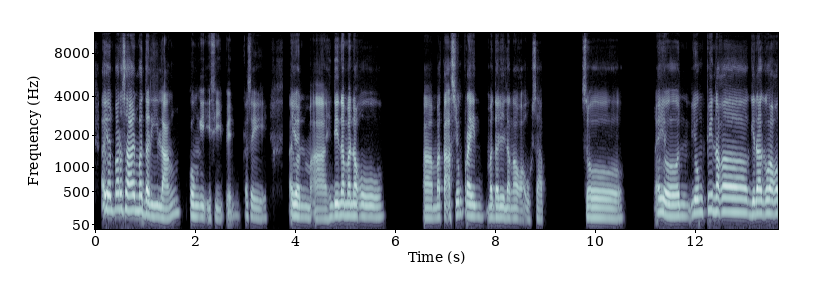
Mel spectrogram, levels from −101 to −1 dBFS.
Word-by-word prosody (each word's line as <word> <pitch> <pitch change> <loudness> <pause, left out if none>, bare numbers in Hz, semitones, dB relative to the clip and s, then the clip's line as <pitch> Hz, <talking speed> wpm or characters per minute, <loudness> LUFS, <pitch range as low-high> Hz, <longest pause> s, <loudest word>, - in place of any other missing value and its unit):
ayun 225 -2 +4
para 235 0 +1
sa'kin 220 -1 +3
madali 160 -9 +3
lang, 135 +7 -1 0.2
kung 150 -2 +1
iisipin 135 +2 -9
kasi, 130 -6 -9 0.5
ayun 140 -3 +1
ah 120 0 -3
hindi 140 +6 +1
naman 155 -1 +2
ako, 150 -1 +1 1.2
ah, 130 -1 -2
mataas 140 +2 -3
yung 170 +1 -4
pride, 150 -4 +1 0.2
madali 135 0 -1
lang 130 -1 -4
ako 125 - -3 0.2
kausap. 110 +1 -12 0.8
So, - - -5 1.3
ayun, 150 -5 +2
yung 185 +2 -2
pinaka-ginagawa 190 -4 +3
155 Hz, 110 wpm, -23 LUFS, 135-185 Hz, 1.3 s, ayun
